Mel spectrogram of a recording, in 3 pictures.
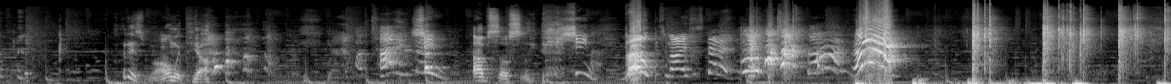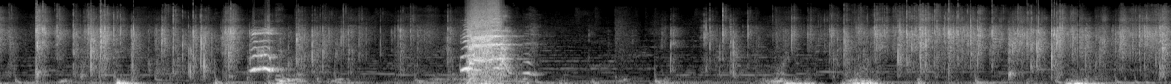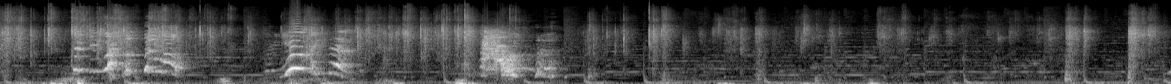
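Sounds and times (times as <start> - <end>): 
speech: 1.3 - 2.3, 4.7 - 8.0
people laughing: 2.0 - 2.9, 7.4 - 8.5
people shrieking: 7.4 - 9.1, 16.3 - 17.1, 28.1 - 29.1
plastic water bottle smacking people: 8.6 - 17.6, 18.3 - 35.1.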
